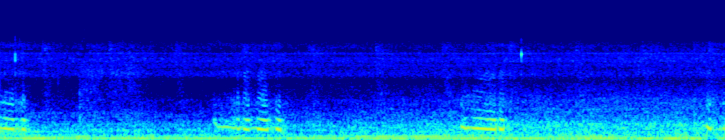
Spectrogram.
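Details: Sleeping, daydreaming cat gives several soft, tonal, falling squeaks in short clusters, a few seconds apart, over a steady low hum in a quiet indoor setting.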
